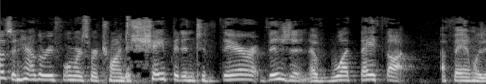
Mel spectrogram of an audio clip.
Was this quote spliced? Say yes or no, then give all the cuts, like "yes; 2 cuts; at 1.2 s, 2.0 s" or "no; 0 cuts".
no; 0 cuts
